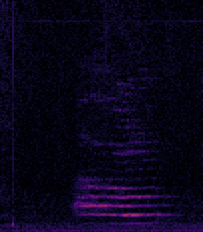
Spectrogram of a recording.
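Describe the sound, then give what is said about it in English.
A cat lets out a single drawn-out meow lasting about a second, fairly soft, with quiet background noise around it and no talking. “What the fuck are you doing, cat?”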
